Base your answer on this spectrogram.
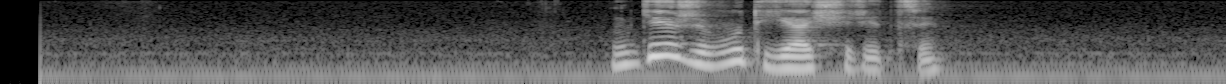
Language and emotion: Russian, neutral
